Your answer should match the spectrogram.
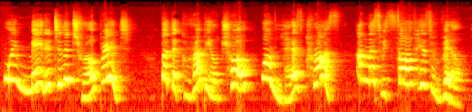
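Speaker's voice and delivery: ordinary delivery, nothing marked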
